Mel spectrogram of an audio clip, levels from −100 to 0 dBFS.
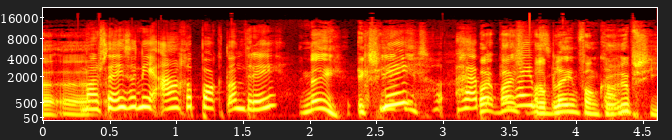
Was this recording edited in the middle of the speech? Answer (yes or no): yes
